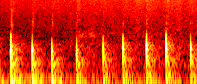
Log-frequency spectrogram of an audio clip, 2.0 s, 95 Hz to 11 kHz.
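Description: Nine quick knocks on a drywall wall over wood 2x4 studs, each a short, dull thud with a low body and a brief tone near 700 Hz that dies away almost at once. The knocking locates the solid spot where a stud sits, the stud an electrical box is nailed to, as opposed to the hollow-sounding bay between studs.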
